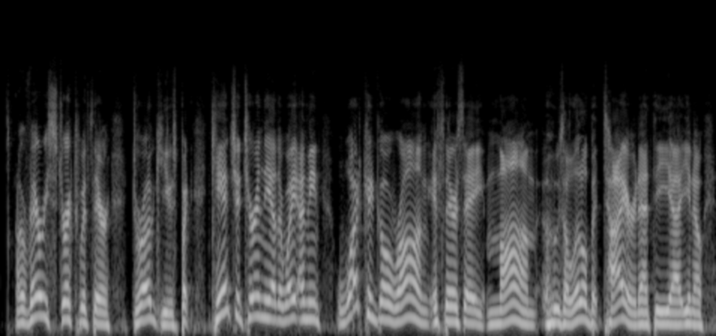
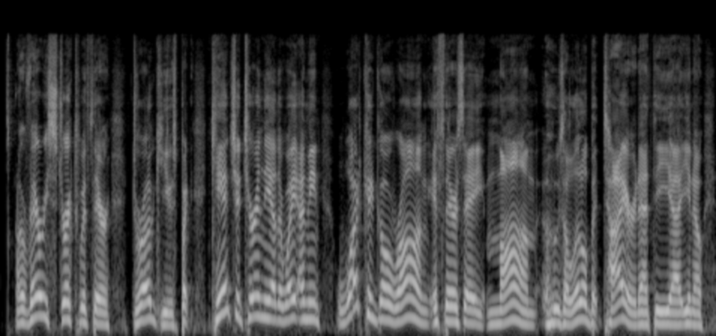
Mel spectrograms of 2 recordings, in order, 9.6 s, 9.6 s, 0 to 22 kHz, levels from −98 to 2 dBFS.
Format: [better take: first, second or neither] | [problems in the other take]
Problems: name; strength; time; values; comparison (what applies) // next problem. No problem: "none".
second | muffled; slightly; fading above 3 kHz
